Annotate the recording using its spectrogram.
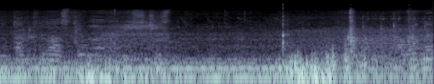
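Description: Steady low mechanical hum of a moving cable car, with a few faint voices and a couple of short clicks near the end.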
